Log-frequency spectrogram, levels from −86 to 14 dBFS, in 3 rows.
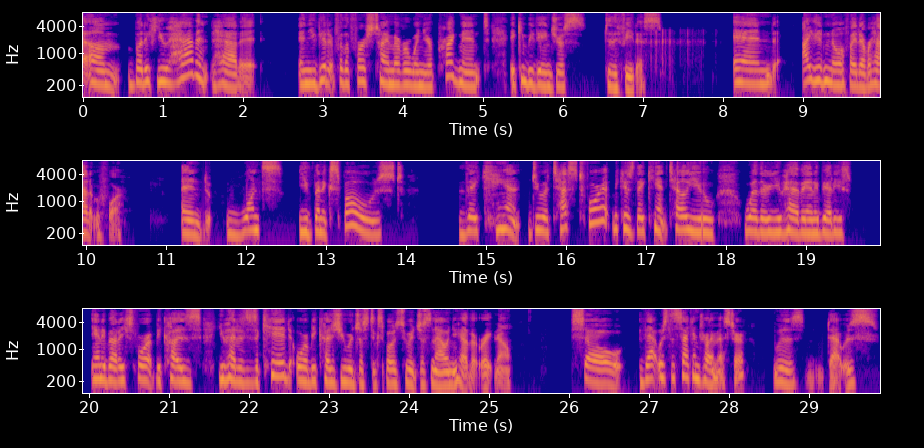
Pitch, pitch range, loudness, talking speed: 215 Hz, 195-235 Hz, -19 LUFS, 185 wpm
